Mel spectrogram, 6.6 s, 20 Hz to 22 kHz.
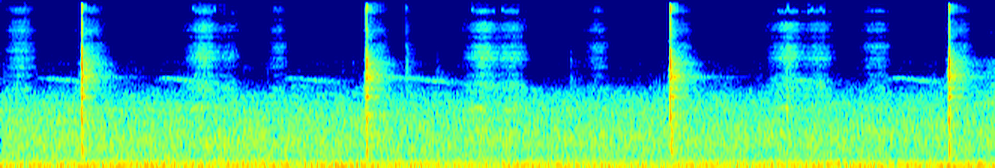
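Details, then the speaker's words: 2002 Polaris Magnum/Sportsman 500 with smoking and knock, gas tank and clutch cover removed: crisp single ticks as the clutch is rocked by hand; owner suspects the knock comes from the top end cover. "you rotate the clutch forward and back you can hear it ticking so i'm thinking maybe the knocking sound is from that top end cover"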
